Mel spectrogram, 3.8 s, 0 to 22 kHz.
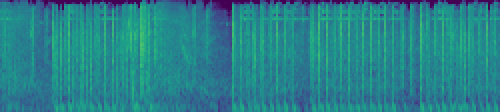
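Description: WSP Swarm SMG firing in Modern Warfare 3, rapid automatic bursts at a very fast rate, several long strings of shots broken by brief pauses, loud and close.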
